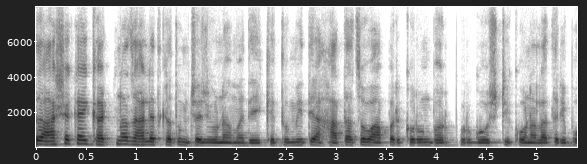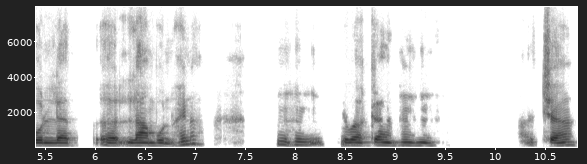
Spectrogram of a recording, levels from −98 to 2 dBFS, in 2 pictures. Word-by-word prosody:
तर 200 Hz, -, +9 dB
अशा 180 Hz, +3 st, +5 dB
काही 215 Hz, -1 st, +6 dB
घटना 170 Hz, +3 st, +2 dB
झाल्यात 170 Hz, -1 st, +4 dB
का -, -, +5 dB
तुमच्या 150 Hz, -1 st, +2 dB
जीवनामध्ये, 140 Hz, -2 st, +1 dB
की 140 Hz, -, -3 dB
तुम्ही 150 Hz, 0 st, -2 dB
त्या 160 Hz, -, +4 dB
हाताचा 150 Hz, +3 st, +1 dB
वापर 145 Hz, -2 st, +3 dB
करून 150 Hz, 0 st, 0 dB
भरपूर 140 Hz, +1 st, -3 dB
गोष्टी 145 Hz, 0 st, -1 dB
कोणाला 140 Hz, -1 st, +2 dB
तरी 140 Hz, -, +1 dB
बोलल्यात 135 Hz, -1 st, +2 dB, 0.3 s
अ, 135 Hz, -, +1 dB, 0.2 s
लांबून, 135 Hz, -2 st, 0 dB
हे 170 Hz, -, -2 dB
ना? 200 Hz, +4 st, -8 dB, 0.8 s
हं, 175 Hz, -, -6 dB
हं. 155 Hz, -1 st, -7 dB
वाह! 150 Hz, -1 st, +2 dB
का -, -, +1 dB
हं, 145 Hz, +1 st, -4 dB
हं. 140 Hz, -2 st, -2 dB, 1.0 s
अच्छा. 135 Hz, +1 st, 0 dB
145 Hz, 165 wpm, -24 LUFS, 140-160 Hz, 1.0 s, तर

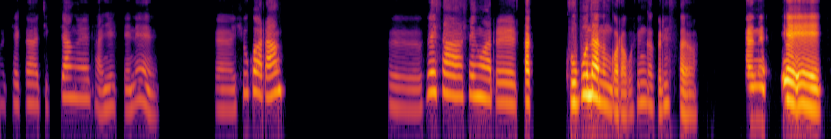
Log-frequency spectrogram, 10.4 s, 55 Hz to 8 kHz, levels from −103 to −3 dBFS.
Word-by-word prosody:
제가 200 Hz, 0 st, -20 dB
직장을 235 Hz, +6 st, -17 dB
다닐 170 Hz, -1 st, -21 dB
때는 165 Hz, -4 st, -19 dB, 0.7 s
그니까 165 Hz, -1 st, -22 dB
휴가랑 290 Hz, 0 st, -5 dB, 1.3 s
그 170 Hz, -2 st, -23 dB
회사 290 Hz, -3 st, -4 dB
생활을 225 Hz, -6 st, -8 dB
딱 215 Hz, -1 st, +1 dB, 0.4 s
구분하는 215 Hz, -2 st, +5 dB
거라고 155 Hz, -2 st, -7 dB
생각을 200 Hz, 0 st, -16 dB
했어요. 145 Hz, -8 st, -10 dB, 0.6 s
그러니까는 180 Hz, 0 st, -3 dB, 0.3 s
예예. 185 Hz, -5 st, +7 dB
200 Hz, 245 characters per minute, -22 LUFS, 175-250 Hz, 1.3 s, 예예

